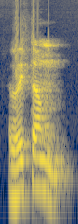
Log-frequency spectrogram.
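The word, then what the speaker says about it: rhythm: రైమ్ right H silent రిథమ్ రిథమ్ ఇక్కడ కూడా H silent రిథమ్ right when when H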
